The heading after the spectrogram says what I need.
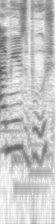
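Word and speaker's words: amuse-bouche: Well, it is pronounced amuse bouch according to Google.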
